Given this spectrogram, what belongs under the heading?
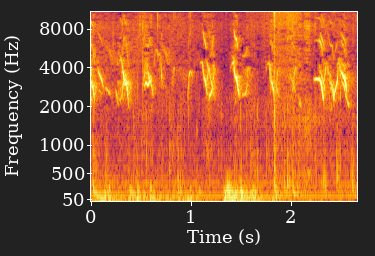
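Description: Young chicks warming under a heat lamp peep in quick, high, scattered chirps, fairly close and moderately loud, with a low hum and occasional soft bumps beneath.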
